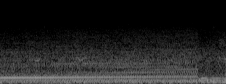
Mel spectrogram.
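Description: A steady car engine drones at a constant pitch during a street race in GTA Vice City, then shifts down abruptly near the end, with no voices.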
